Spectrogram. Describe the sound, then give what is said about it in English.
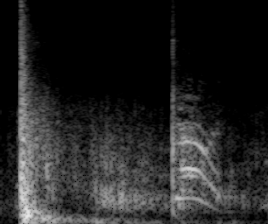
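Gunshots fired by police officers, picked up on a police helmet camera: two sharp, loud bangs a little over a second apart, the first heavier, each followed by a lingering rumbling decay. “Boyd then turned around and appeared to be surrendering when officers fired.”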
